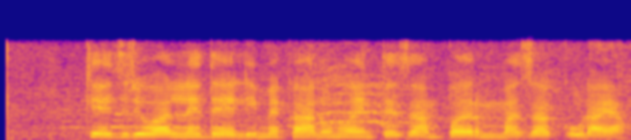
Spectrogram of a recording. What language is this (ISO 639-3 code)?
urd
